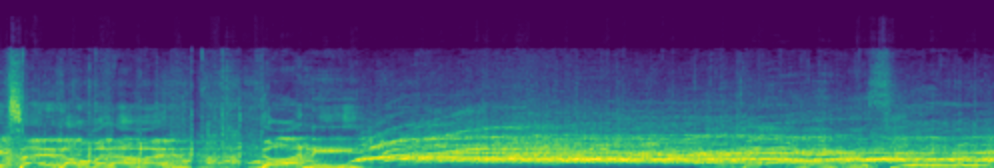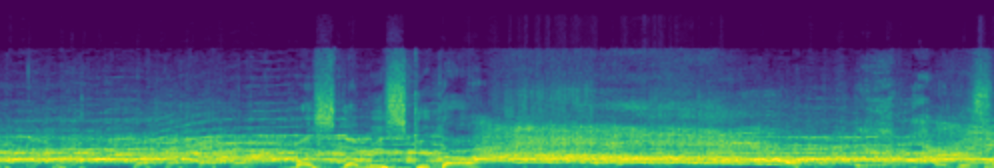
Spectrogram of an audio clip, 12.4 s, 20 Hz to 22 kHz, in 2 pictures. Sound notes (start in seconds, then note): 3.1 crowd screams; 8.8 screams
